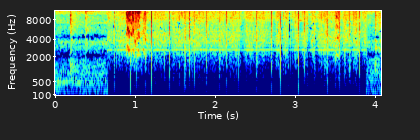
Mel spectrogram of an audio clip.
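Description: Ratchet of a torque wrench clicking in a fast run, about eight clicks a second, as the differential's housing bolts are run down and tightened. The run starts just under a second in and stops just before the end.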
